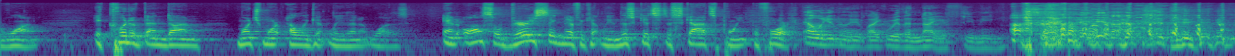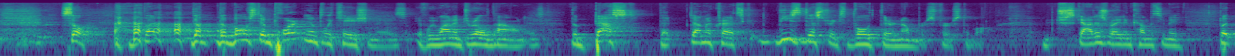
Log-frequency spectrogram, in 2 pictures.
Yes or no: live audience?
yes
